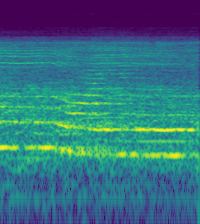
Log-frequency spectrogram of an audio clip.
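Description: A boy's voice in melodic Quran recitation (tilawah) into a microphone, holding one long note that dips slightly and settles lower.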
